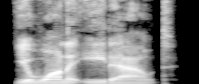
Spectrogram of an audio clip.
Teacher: we have reduced want to to become Wana this is a common reduction in English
